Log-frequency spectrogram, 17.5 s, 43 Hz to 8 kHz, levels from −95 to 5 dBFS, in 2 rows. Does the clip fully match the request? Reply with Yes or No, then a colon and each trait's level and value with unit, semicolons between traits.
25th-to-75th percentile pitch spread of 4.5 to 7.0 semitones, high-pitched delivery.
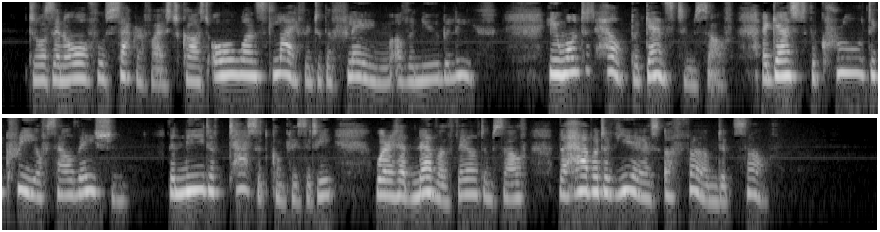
No: average, 4.1 semitones; high, 235 Hz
